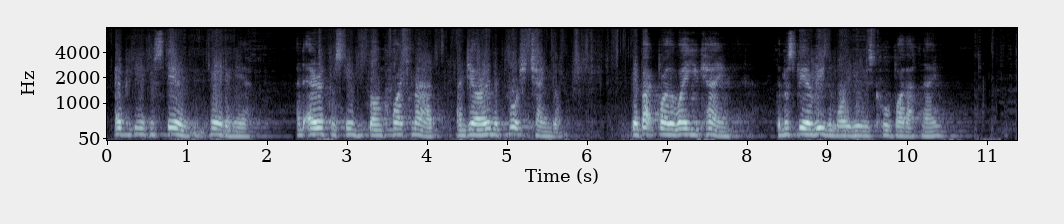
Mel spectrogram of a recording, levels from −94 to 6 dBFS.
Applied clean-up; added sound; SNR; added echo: neural separator model SepFormer DNS4.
